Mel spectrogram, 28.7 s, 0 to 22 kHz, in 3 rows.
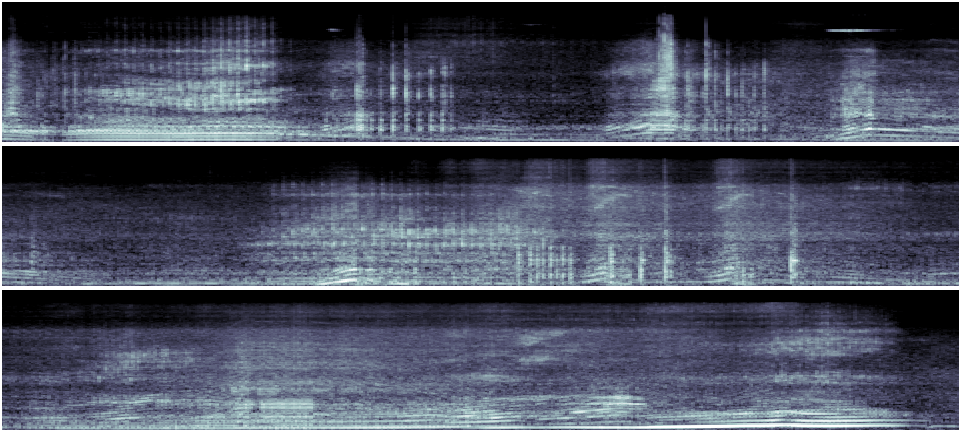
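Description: Audi RS3 turbocharged five-cylinder engines revving and accelerating away one after another, the pitch climbing and dropping with each rev and gearshift. Sharp pops and cracks come between the revs, and the loudest, deepest pull comes near the end.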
